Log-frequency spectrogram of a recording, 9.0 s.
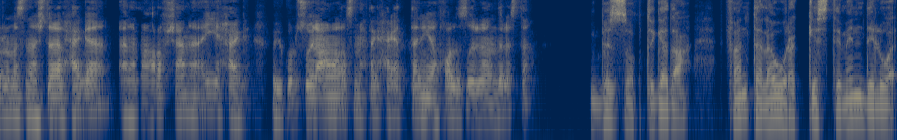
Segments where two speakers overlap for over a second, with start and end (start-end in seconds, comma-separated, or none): none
